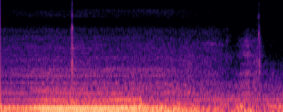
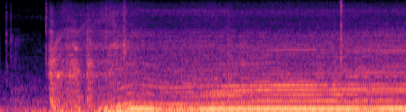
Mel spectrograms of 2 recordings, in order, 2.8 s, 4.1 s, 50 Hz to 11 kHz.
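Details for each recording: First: Genie S60 boom lift after crank-no-start repair: catches and settles into a steady, even low rumble about four beats a second, fuel pump buzzing, oil pressure good, no misses or knocks; healthy. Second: Genie S60 boom lift after crank-no-start repair, first start-up: cranks, catches and runs about three seconds with an unsteady, lumpy beat, then shuts off; rough running, cause not confirmed.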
